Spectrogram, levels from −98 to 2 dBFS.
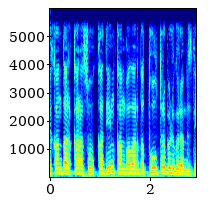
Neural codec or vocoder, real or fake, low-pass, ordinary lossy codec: none; real; 5.4 kHz; none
